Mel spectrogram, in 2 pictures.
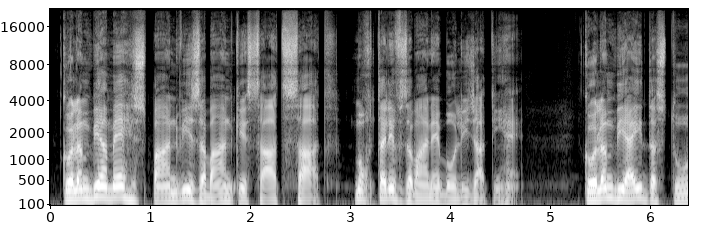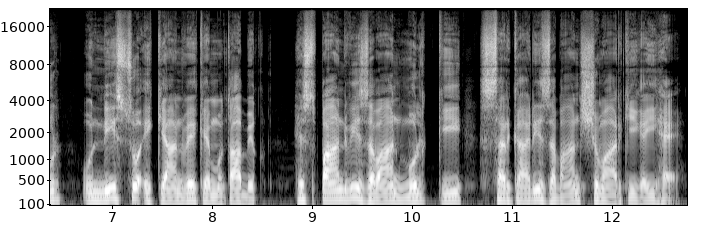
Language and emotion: Urdu, neutral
